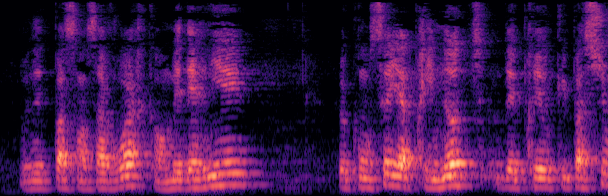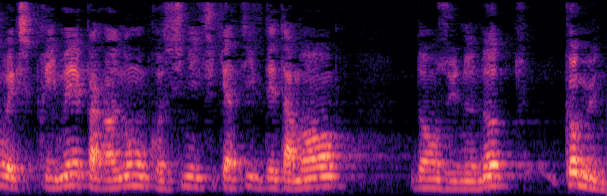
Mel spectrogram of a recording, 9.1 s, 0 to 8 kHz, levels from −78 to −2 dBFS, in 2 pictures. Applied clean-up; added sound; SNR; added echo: none; none; none; reverberation time 0.3 s.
